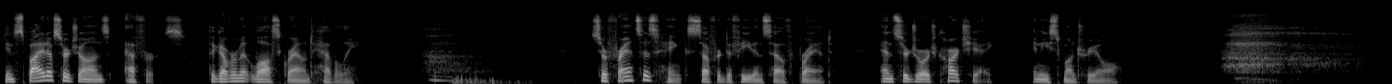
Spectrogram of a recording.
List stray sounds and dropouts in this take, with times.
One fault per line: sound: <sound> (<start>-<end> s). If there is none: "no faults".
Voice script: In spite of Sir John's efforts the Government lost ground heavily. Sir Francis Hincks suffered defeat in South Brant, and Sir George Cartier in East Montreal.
sound: sigh (4.2-5.4 s)
sound: sigh (12.2-13.7 s)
